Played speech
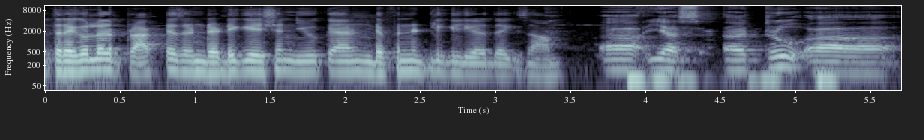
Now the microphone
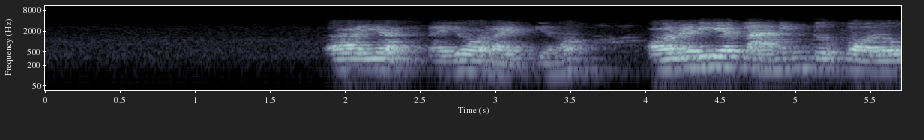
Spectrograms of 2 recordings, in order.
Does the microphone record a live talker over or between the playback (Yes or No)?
Yes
